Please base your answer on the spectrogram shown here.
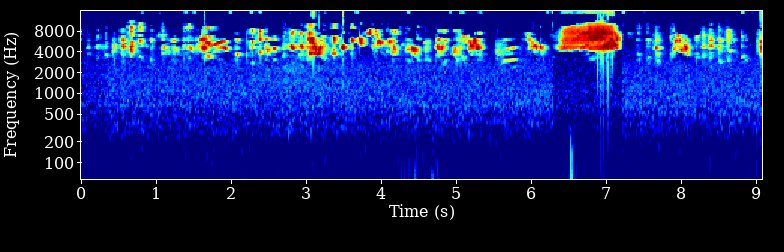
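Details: Long bout of pine siskin song, an excited high twittering chatter interrupted by one loud, harsh buzzy note before the twitters continue, over a soft background hiss.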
